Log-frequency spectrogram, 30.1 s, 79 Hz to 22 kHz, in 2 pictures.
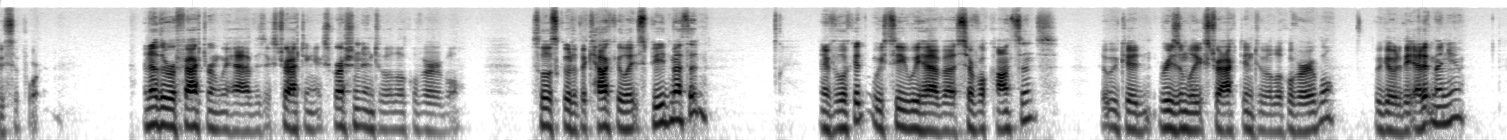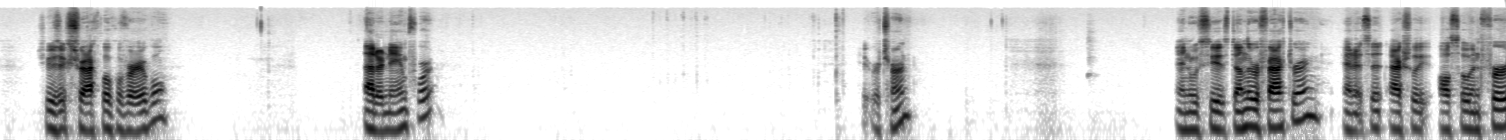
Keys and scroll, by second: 19.0-23.3 typing, 25.7 typing.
